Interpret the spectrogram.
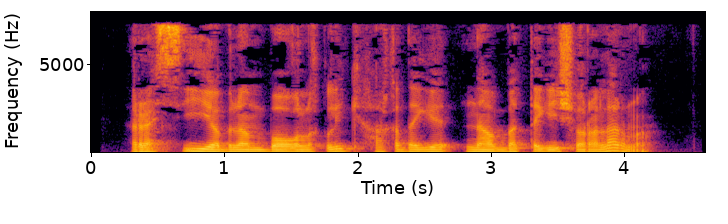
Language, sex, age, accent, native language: Uzbek, male, 18-24, Toshkent viloyati, Uzbek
